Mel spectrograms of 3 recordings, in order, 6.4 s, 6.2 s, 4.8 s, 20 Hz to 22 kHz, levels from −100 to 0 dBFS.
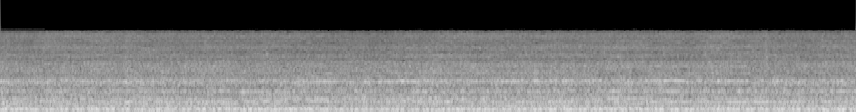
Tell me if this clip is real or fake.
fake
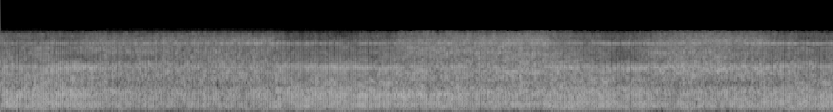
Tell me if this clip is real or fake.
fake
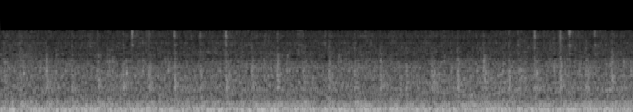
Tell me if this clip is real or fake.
real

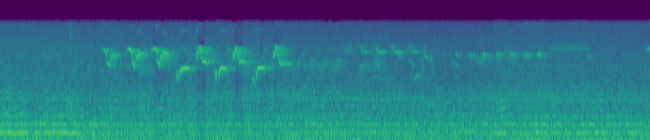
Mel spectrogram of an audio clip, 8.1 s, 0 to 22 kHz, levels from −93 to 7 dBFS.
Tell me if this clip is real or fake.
real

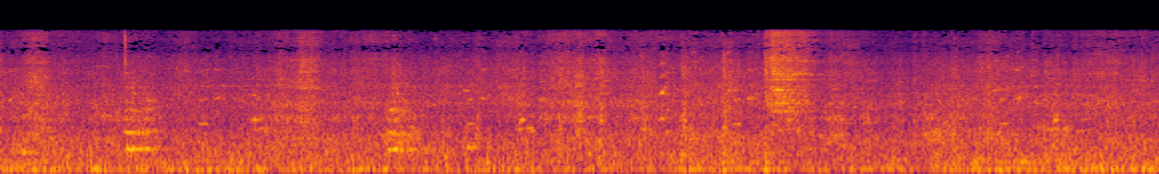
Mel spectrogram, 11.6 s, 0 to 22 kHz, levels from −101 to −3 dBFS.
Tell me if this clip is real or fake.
real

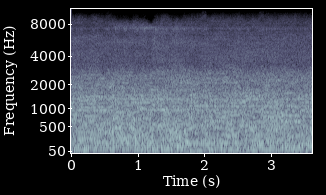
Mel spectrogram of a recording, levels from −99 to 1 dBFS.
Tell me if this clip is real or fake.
fake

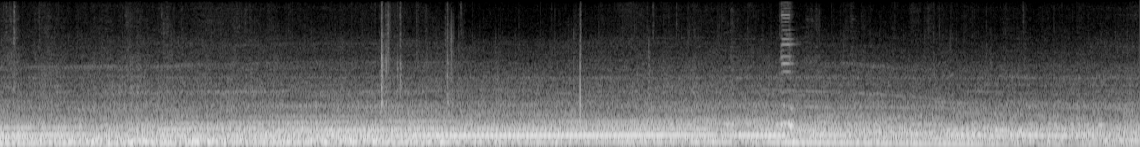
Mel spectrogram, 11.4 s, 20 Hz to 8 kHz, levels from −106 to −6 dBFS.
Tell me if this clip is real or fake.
real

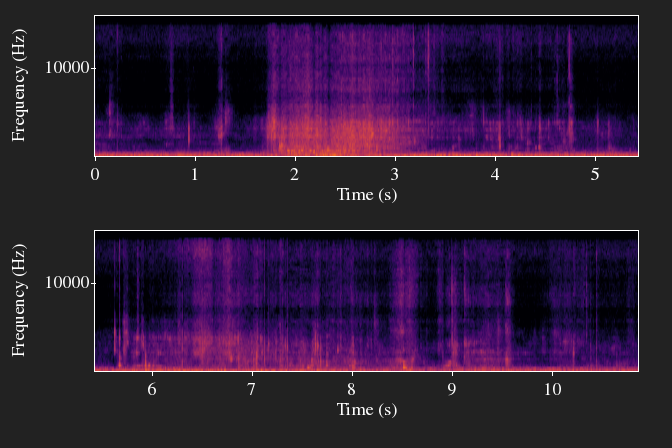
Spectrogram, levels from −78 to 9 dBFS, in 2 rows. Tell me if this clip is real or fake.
fake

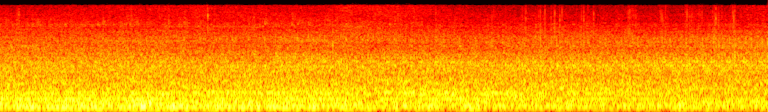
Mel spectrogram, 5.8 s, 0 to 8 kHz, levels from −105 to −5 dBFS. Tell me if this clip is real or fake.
real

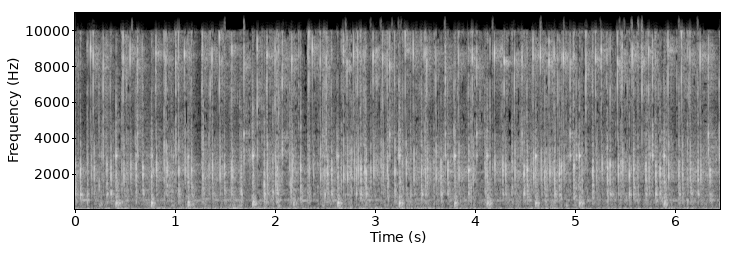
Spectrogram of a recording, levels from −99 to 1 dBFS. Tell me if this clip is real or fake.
real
